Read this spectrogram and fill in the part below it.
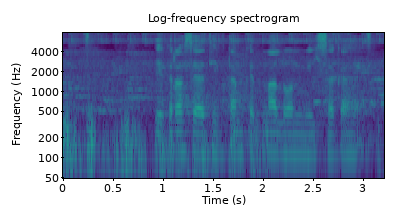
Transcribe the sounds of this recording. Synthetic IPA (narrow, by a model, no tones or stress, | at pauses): ekɾaseɐd̪ʱɪk̚t̪əmkɪt̪naloːnmɪlsəkaɦɛ̰ː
